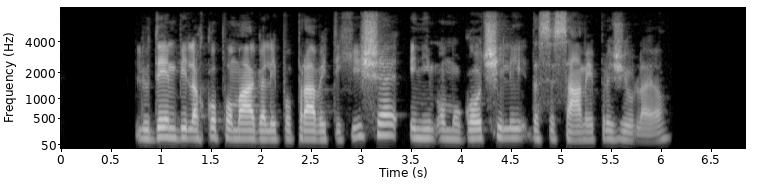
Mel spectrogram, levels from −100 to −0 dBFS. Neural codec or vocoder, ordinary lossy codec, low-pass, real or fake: none; none; 7.2 kHz; real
